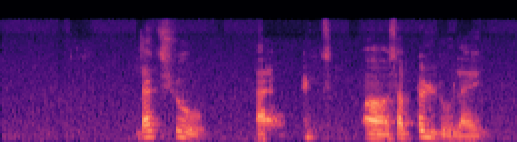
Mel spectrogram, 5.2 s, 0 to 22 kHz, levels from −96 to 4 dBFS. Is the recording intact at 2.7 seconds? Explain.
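No. From 2.62 to 3.06 s, both sides likely talked at once, and the echo canceller turned everything down. The result is speech suppressed in double talk: the voice dips by about 10 dB. Inside that span, from 2.78 to 2.82 s, the canceller likely failed to remove all of the loudspeaker signal, so the other side's voice leaks through as a faint scrap about 25 dB below the speech.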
